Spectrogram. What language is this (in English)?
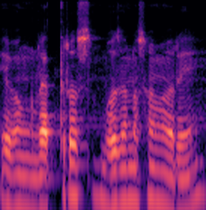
Odia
